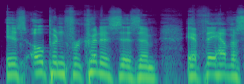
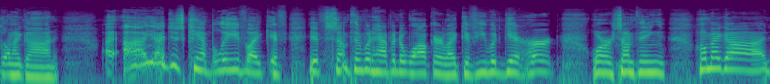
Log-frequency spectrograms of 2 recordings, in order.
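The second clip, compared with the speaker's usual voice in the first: put-on crying lament, tearful whine, stammering and halting; 3 semitones higher than usual. Imitating someone getting upset over a hypothetical harm: mock crying. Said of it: "that would be like you crying right now".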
